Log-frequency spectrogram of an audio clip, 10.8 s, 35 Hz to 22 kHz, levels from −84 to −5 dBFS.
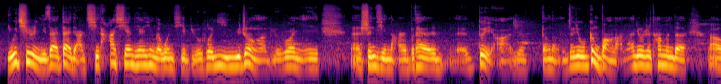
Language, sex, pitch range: Chinese, male, 135-180 Hz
